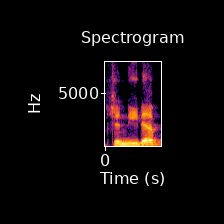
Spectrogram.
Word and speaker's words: Jeanita: um just real quick my name is pronounced Janita pet and last name is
